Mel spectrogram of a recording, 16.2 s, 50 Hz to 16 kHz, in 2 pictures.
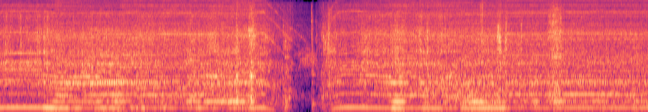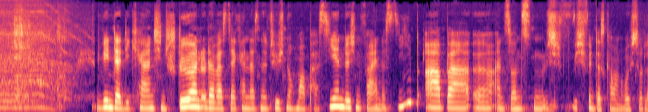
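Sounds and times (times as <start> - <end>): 
blender pureeing strawberries with sugar: 0.0 - 9.3
speech: 9.4 - 16.1.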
